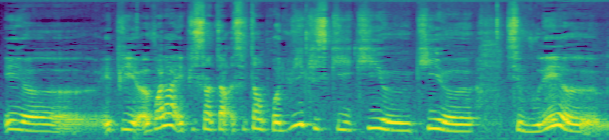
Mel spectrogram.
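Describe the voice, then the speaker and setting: A woman's voice: on the low side, lively intonation, measured pace, a little mellow. Hesitant woman in her forties reviewing skincare. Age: 40s. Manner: hesitant, many fillers and restarts. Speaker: beauty vlogger. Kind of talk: casual product review.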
